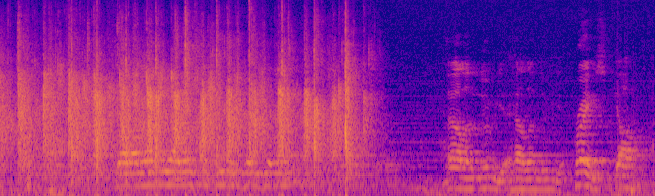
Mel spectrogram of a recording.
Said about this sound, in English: As you're seated, give the Lord a hand clap of thanksgiving one more time.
